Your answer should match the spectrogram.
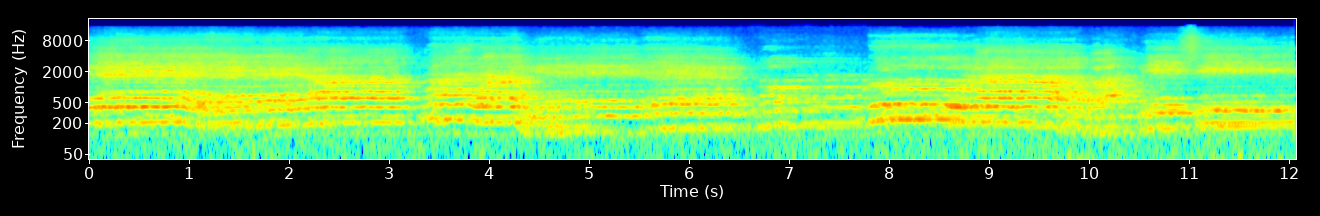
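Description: Congregation singing a Palauan hymn in slow, drawn-out phrases, with short breaks between phrases every three to four seconds.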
